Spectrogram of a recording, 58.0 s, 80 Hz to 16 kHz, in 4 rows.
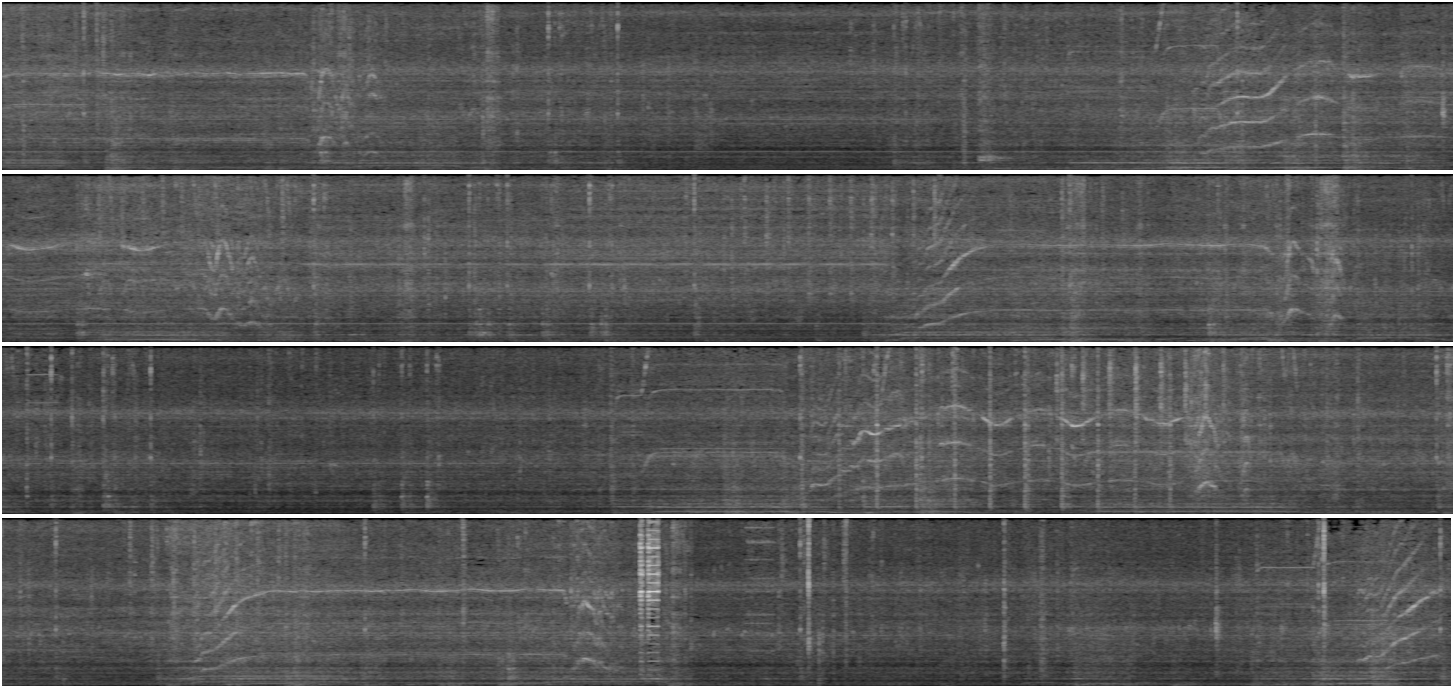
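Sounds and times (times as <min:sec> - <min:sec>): electric motor whine: 0:00.0 - 0:30.8, 0:33.6 - 0:58.0.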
